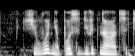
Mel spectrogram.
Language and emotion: Russian, neutral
